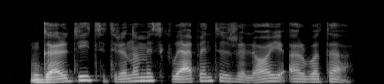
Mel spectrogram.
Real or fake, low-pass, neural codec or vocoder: real; 7.2 kHz; none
